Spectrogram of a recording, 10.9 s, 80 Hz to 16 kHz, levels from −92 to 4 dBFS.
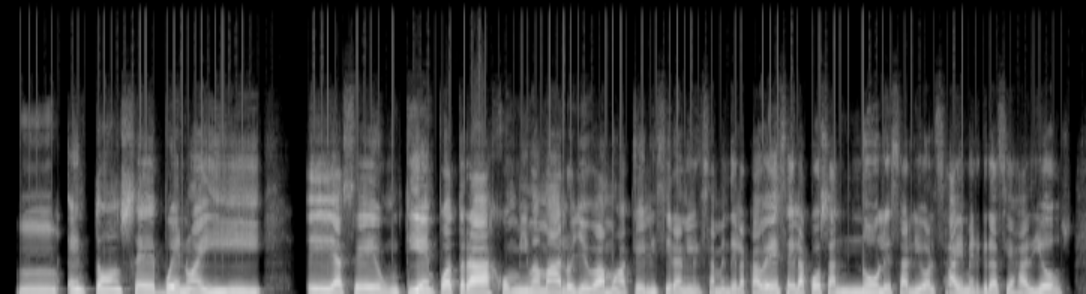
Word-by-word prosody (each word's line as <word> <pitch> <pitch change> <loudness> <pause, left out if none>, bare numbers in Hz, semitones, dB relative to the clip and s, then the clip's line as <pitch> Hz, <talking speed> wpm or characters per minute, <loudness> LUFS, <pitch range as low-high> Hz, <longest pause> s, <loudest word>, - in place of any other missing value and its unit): Mm, 210 0 -2
entonces, 220 +1 0
bueno 180 -4 +3
ahí, 160 +2 +1 0.4
eh, 150 -1 +3
hace 175 +4 +2
un 175 0 -3
tiempo 200 +1 +2
atrás 195 -2 +4
con 195 -2 -3
mi 185 0 0
mamá 180 -1 +1
lo 185 +1 0
llevamos 160 -1 +1
a 175 - -4
que 175 -1 -4
le 160 - -2
hicieran 155 -1 -4
el 165 - -3
examen 155 -1 -6
de 160 - -3
la 160 0 -5
cabeza 210 +10 -1
y - - -3
la 170 -2 -1
cosa, 200 -1 -1
no 170 0 +1
le 175 +1 0
salió 165 -4 -2
Alzheimer, 180 +5 -4
gracias 160 0 -4
a 145 - -2
Dios, 200 +7 -2
175 Hz, 180 wpm, -19 LUFS, 160-200 Hz, 0.4 s, atrás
